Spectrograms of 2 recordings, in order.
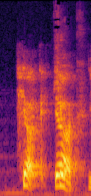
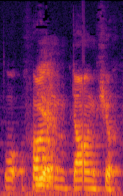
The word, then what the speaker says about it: Hwang Dong-hyuk: It is the brainchild of, and you're going to have to correct my pronunciation, Hwang Dong-hyuk? Hyuk? – Hyuk, you're good. – Hwang Dong-hyuk, who is a South Korean director, and this has exploded in terms of popularity.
